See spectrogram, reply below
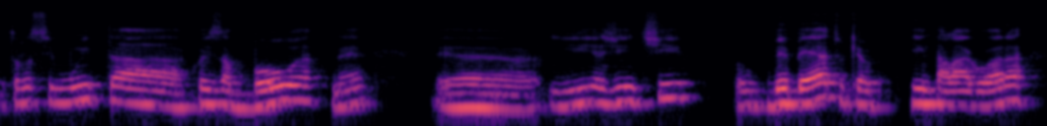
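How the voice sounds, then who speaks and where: Very dark-voiced Brazilian pastor. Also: male voice, fairly high pitch. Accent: Brazilian Portuguese. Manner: halting, with many fillers and restarts. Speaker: pastor hosting a church leaders' meeting. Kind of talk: informal introduction and spoken prayer.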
